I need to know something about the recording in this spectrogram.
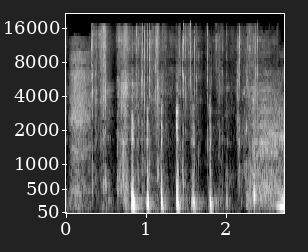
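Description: A protein bar wrapper crinkles and rustles in quick, irregular bursts, mixed with small crunchy nibbling sounds of the bar being eaten, fairly loud, with no voices.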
